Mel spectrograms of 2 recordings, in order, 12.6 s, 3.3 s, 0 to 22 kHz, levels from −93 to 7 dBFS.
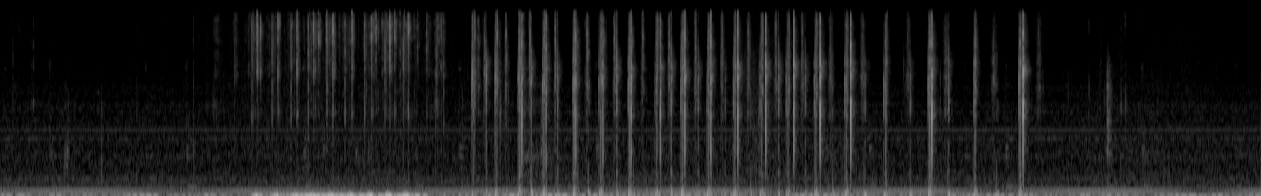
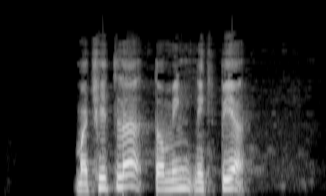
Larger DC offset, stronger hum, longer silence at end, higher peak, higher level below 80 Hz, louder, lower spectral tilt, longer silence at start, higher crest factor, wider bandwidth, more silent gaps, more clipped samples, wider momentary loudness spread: neither; neither; second, 0 s vs 0.85 s; second, -8 dBFS vs 0 dBFS; first, -48 dBFS vs -58 dBFS; second, -42 LUFS vs -13 LUFS; second, -1 dB/octave vs -6 dB/octave; second, 0 s vs 0.8 s; first, 32 dB vs 16 dB; first, 17 kHz vs 10 kHz; neither; neither; first, 22 LU vs 5 LU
